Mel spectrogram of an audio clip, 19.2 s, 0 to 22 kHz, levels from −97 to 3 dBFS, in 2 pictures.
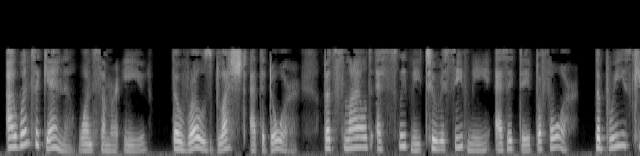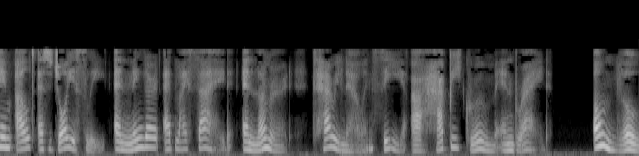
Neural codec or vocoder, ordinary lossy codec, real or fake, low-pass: codec, 24 kHz, 0.9 kbps, WavTokenizer, large speech release; MP3, 24 kbps; fake; 7.2 kHz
